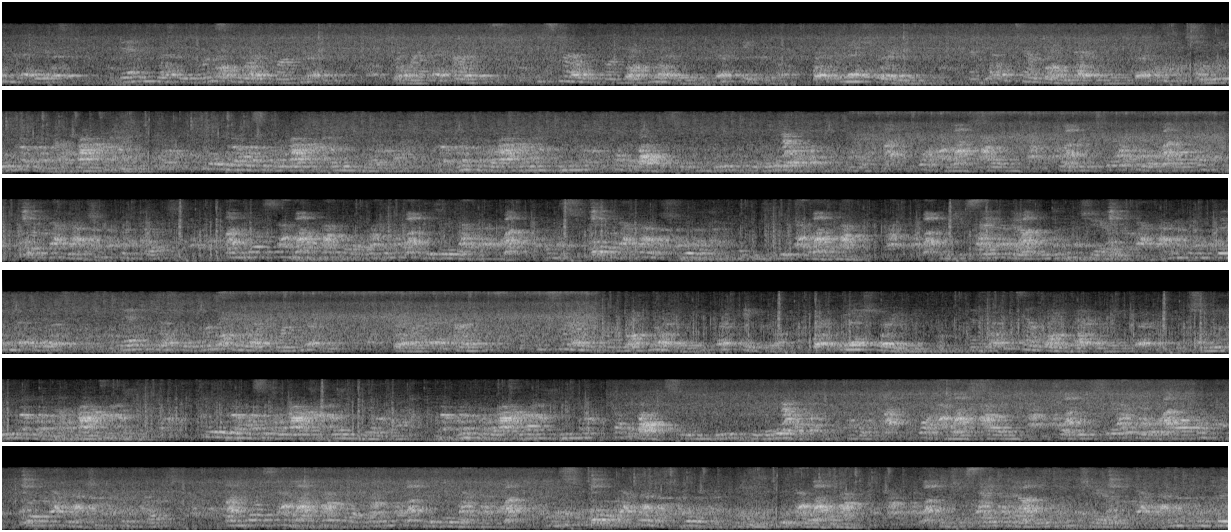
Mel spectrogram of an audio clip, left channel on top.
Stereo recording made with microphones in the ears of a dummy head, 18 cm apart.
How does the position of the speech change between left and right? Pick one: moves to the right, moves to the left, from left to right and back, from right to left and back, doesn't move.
moves to the right.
